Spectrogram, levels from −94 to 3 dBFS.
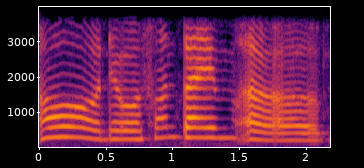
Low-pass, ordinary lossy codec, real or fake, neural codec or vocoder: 3.6 kHz; none; fake; codec, 16 kHz, 16 kbps, FunCodec, trained on LibriTTS, 50 frames a second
